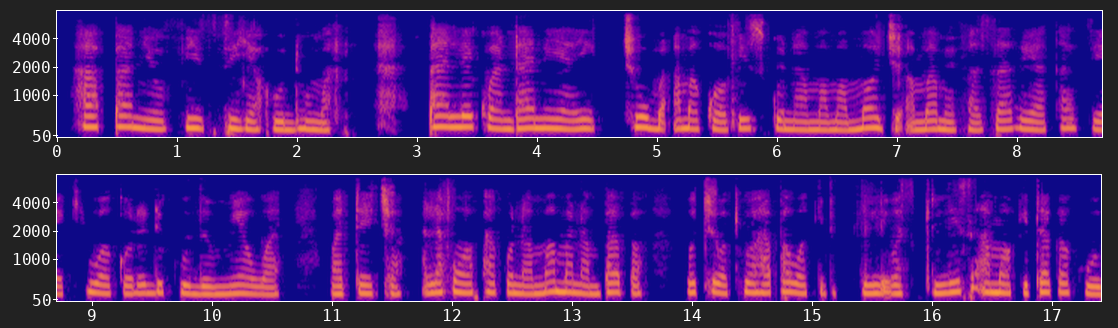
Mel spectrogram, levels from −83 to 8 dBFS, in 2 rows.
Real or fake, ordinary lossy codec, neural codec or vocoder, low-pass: real; AAC, 32 kbps; none; 7.2 kHz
